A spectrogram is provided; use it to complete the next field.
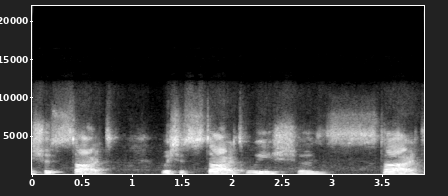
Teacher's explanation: It's like you're jumping from should start. The D is very light, almost silent.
